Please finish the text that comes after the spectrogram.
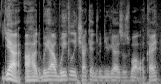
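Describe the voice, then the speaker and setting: A young man who grew up in Pakistan chats casually through a livestream mic, greeting viewers by name and answering their questions as they come in. His voice is clean and smooth, sitting at a middle pitch for a man. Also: steady tone, moderate pace. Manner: chatty, reads viewer names and questions aloud. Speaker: online course instructor.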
